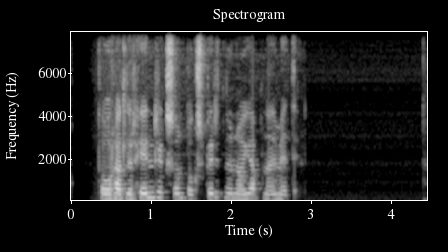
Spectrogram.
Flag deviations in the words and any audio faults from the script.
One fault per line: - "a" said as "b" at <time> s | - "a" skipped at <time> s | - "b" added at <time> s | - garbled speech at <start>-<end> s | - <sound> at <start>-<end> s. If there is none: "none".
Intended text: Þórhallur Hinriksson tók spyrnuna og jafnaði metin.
none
